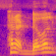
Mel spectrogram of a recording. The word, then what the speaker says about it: need: जैसे NEED, तो एन को हम लिखते हैं ना, फिर डबल ई है तो बड़ी ई की मात्रा लगाएंगे और डी से बन जाएगा ड। ये हो गया नीड।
